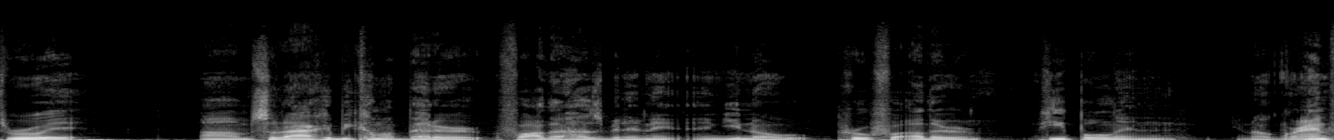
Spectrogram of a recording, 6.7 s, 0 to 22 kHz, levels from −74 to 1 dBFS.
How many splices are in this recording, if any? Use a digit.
1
